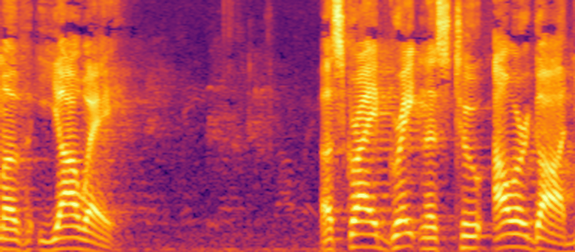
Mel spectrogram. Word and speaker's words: Yahweh: the name of Yahweh now again Yahweh is the name of God as far as we can know pronunciations that is as close as man some say Jehovah but more generally the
